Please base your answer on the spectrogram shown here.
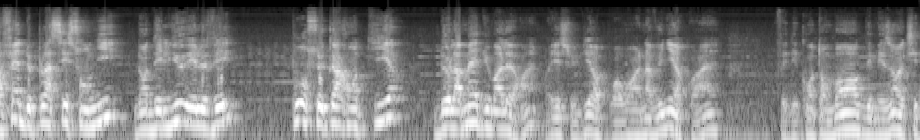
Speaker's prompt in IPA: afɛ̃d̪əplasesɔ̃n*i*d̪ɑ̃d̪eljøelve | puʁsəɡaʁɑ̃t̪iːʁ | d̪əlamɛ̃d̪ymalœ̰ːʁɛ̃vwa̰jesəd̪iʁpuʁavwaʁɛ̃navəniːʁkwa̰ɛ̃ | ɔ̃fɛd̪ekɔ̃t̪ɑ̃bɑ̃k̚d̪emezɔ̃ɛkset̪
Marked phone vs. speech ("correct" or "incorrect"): correct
